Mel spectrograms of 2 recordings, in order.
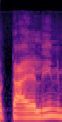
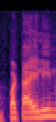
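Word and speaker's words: ptyalin: और इसी salivary amylase को टायलिन भी कहते हैं। क्या कहते हैं? टायलिन। पी साइलेंट है वहां, पटाइलिन मत पढ़िएगा।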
